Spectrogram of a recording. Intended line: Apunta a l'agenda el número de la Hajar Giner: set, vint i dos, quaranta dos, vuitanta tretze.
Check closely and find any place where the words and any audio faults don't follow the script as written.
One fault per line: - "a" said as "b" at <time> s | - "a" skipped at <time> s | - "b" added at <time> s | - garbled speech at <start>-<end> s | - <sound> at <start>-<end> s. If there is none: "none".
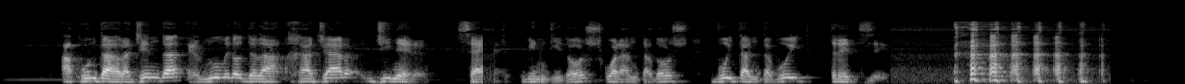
- dropout at 4.8-4.9 s
- "vuit" added at 7.8 s
- laugh at 9.5-11.1 s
